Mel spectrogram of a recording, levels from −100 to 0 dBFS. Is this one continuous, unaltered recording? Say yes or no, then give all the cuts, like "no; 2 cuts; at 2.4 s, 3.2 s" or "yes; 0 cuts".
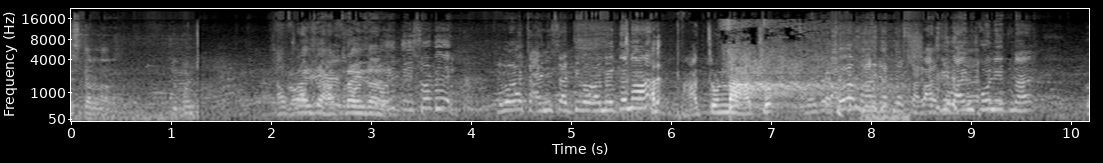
no; 1 cut; at 0.9 s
